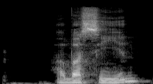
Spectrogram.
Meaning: definite singular of abasi
- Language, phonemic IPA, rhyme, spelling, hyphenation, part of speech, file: Norwegian Bokmål, /abaˈsiːn̩/, -iːn̩, abasien, a‧ba‧si‧en, noun, Nb-abasien.ogg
